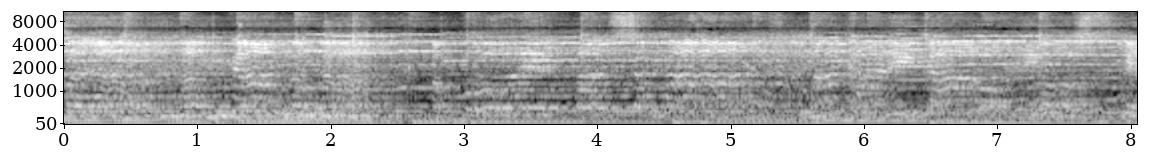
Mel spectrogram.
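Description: A choir singing a gospel hymn over steady instrumental backing.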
